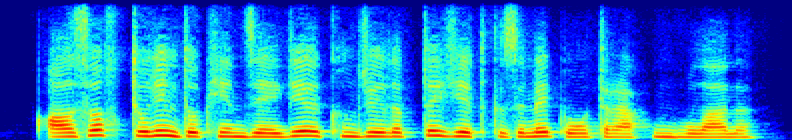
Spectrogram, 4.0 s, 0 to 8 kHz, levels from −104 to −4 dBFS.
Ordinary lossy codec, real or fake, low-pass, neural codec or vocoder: none; fake; none; codec, 16 kHz, 0.5 kbps, FunCodec, trained on Chinese and English, 25 frames a second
